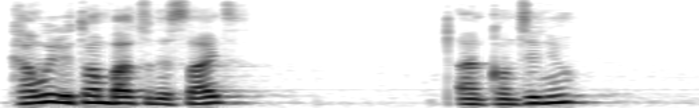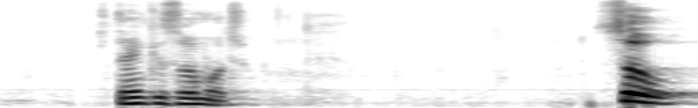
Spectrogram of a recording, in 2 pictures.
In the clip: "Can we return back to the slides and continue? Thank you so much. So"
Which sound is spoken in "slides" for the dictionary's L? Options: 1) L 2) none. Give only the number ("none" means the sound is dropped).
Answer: 2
